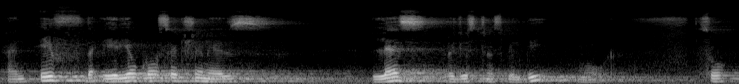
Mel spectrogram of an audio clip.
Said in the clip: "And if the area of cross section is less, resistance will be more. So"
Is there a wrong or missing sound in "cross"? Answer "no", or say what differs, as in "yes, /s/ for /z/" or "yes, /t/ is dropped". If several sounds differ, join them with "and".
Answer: yes, /ɹ/ is dropped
